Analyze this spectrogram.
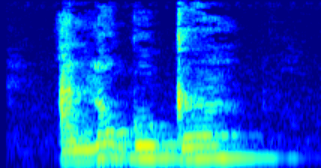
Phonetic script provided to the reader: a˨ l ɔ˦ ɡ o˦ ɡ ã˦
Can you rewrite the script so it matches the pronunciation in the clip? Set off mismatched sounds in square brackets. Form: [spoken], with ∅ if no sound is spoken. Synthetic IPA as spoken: a˨ l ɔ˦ ɡ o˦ ɡ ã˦

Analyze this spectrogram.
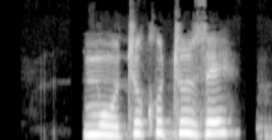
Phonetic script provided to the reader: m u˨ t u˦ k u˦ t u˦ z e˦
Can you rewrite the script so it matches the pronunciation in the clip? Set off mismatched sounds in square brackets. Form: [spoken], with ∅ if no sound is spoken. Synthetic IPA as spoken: m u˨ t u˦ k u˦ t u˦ z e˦

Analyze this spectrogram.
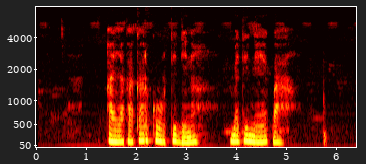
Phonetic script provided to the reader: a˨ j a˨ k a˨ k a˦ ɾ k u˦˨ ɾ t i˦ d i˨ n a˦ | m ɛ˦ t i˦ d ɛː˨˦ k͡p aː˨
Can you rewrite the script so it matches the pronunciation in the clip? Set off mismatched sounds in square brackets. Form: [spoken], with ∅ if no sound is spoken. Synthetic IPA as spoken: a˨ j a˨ k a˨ k a˦ ɾ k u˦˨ ɾ t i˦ d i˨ n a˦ | m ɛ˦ t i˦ [n] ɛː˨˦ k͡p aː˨

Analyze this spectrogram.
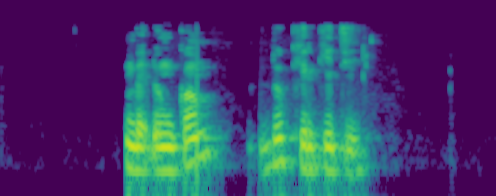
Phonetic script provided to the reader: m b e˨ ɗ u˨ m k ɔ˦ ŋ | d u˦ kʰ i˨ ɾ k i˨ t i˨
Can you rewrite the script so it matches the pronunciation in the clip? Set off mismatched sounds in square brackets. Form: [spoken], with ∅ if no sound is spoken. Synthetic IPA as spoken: m b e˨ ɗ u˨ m k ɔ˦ [m] | d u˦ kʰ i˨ ɾ k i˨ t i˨

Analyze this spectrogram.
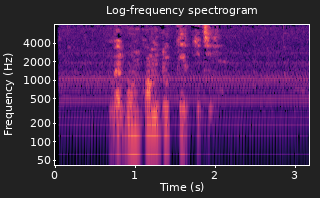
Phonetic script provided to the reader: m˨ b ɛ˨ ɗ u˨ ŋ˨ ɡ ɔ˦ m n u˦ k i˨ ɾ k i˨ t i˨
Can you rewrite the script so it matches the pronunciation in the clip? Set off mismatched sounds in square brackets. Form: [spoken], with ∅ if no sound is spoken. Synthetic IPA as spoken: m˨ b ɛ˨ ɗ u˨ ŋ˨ [k] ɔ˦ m [d] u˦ k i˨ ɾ k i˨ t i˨

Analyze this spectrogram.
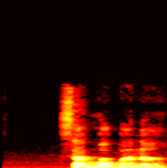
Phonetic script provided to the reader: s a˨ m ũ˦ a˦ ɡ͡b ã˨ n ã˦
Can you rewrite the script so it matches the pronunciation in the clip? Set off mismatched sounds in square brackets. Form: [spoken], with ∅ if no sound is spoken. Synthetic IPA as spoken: s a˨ [n] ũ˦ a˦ ɡ͡b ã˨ n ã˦

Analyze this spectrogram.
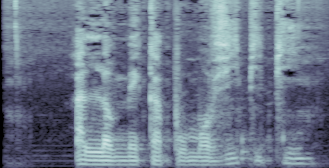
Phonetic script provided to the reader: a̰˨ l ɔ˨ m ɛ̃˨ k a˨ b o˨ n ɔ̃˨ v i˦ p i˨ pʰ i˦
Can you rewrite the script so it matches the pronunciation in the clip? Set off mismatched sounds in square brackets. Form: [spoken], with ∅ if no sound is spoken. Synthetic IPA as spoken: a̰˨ l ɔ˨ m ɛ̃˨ k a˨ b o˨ [m] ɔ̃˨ v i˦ p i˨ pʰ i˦

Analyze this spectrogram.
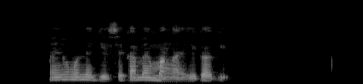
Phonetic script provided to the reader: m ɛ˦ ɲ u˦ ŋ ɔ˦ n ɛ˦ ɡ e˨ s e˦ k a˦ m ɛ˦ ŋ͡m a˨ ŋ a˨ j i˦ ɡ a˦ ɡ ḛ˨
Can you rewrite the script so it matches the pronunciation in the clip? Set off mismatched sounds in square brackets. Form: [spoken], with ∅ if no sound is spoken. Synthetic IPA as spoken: m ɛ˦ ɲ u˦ ŋ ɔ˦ n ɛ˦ ɡ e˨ s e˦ k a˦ m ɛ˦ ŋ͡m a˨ ŋ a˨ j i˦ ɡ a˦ ɡ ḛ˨

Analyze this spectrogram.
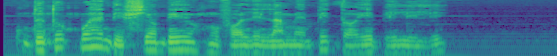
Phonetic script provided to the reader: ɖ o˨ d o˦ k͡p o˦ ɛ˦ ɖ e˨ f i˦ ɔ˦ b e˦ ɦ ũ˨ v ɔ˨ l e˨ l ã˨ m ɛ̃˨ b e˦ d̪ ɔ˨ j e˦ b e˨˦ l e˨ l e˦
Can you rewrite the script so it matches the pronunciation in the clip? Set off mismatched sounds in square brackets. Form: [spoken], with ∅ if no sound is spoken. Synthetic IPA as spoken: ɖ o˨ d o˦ k͡p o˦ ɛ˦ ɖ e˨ f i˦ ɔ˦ b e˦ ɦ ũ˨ v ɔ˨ l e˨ l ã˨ m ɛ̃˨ b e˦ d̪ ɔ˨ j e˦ b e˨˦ l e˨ l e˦

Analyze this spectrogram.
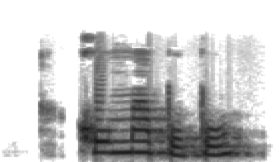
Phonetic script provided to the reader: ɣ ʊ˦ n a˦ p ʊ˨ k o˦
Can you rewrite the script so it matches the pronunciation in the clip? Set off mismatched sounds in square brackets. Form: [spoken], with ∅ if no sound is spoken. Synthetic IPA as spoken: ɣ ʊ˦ [m] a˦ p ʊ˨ [p] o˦

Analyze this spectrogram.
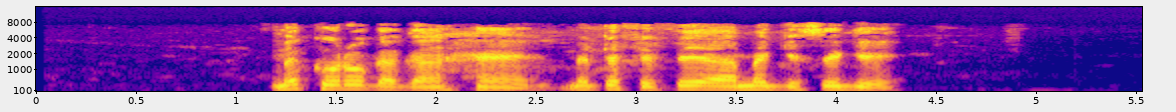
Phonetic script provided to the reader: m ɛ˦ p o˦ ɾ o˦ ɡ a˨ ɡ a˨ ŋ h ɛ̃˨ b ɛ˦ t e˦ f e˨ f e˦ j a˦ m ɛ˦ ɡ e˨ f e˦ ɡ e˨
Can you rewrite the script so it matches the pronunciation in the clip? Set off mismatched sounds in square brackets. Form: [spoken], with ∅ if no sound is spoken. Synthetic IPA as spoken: m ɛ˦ [k] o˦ ɾ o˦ ɡ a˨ ɡ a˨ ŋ h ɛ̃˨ [m] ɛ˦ t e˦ f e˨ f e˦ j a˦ m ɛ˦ ɡ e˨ [s] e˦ ɡ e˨

